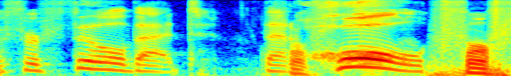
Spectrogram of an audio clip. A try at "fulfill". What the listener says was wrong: For. not fur. For fill.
